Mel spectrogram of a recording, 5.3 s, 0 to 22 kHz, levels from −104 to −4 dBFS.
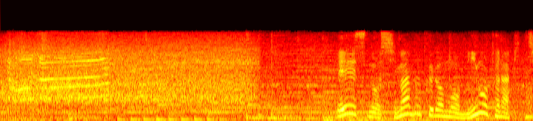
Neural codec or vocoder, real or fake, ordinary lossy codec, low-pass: none; real; Opus, 32 kbps; 7.2 kHz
